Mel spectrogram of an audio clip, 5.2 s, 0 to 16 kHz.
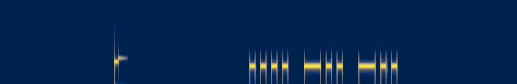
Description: Morse code, heard as a keyed tone, about 22 wpm, 700 Hz. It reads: HDD
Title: Three Challenging Letter-Number Combinations 22wpm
